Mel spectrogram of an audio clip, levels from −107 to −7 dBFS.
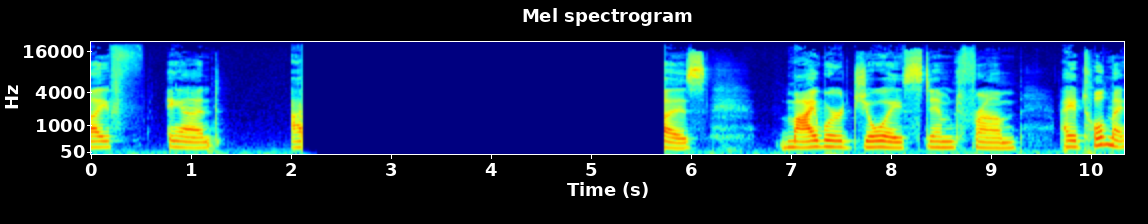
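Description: At 2.11 s the speech cuts to dead silence, with no room tone, until 5.73 s. This audio dropout to silence likely reflects lost input.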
